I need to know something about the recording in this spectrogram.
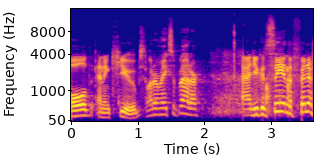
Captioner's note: audience laughs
